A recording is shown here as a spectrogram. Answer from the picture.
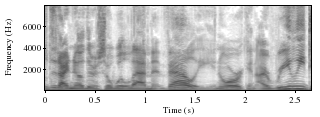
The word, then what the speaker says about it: Willamette: And he's like, no, it's Willamette Mountain. It's pronounced Willamette.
